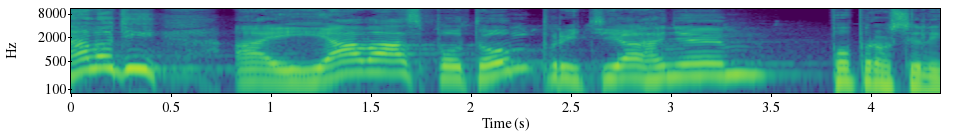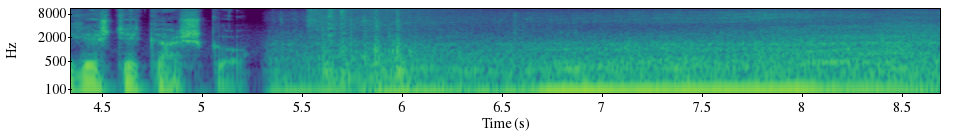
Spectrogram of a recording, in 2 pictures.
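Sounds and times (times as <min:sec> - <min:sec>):
speech: 0:00.1 - 0:05.8
bus engine rumbling at a station as the bus pulls away: 0:05.3 - 0:08.6.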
